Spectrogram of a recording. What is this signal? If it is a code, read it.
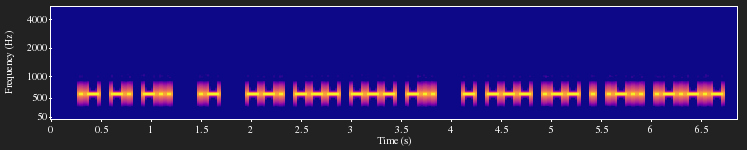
Morse code, heard as a keyed tone, about 30 wpm, 600 Hz. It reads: AND A GOOD TOWEL.
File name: the old man and the sea / the old man and the sea 1 30wpm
